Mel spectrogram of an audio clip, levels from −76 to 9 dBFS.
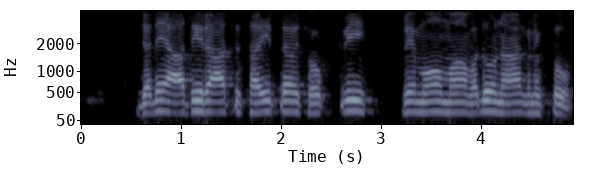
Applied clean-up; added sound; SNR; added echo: neural mask model Resemble Enhance denoiser.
